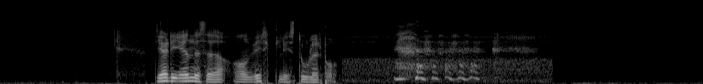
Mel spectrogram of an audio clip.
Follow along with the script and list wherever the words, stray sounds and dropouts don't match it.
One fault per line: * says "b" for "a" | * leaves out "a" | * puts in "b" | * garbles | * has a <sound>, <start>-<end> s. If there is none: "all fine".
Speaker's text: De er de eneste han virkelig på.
* puts in "stoler"
* has a laugh, 3.9-5.5 s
